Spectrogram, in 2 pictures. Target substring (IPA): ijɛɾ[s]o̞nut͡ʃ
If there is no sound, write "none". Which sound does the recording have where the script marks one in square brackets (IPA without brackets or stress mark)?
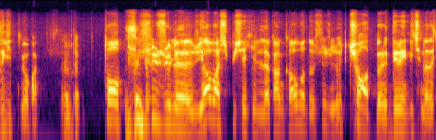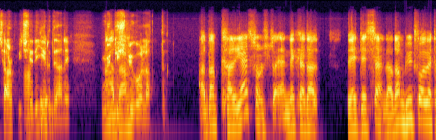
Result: s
